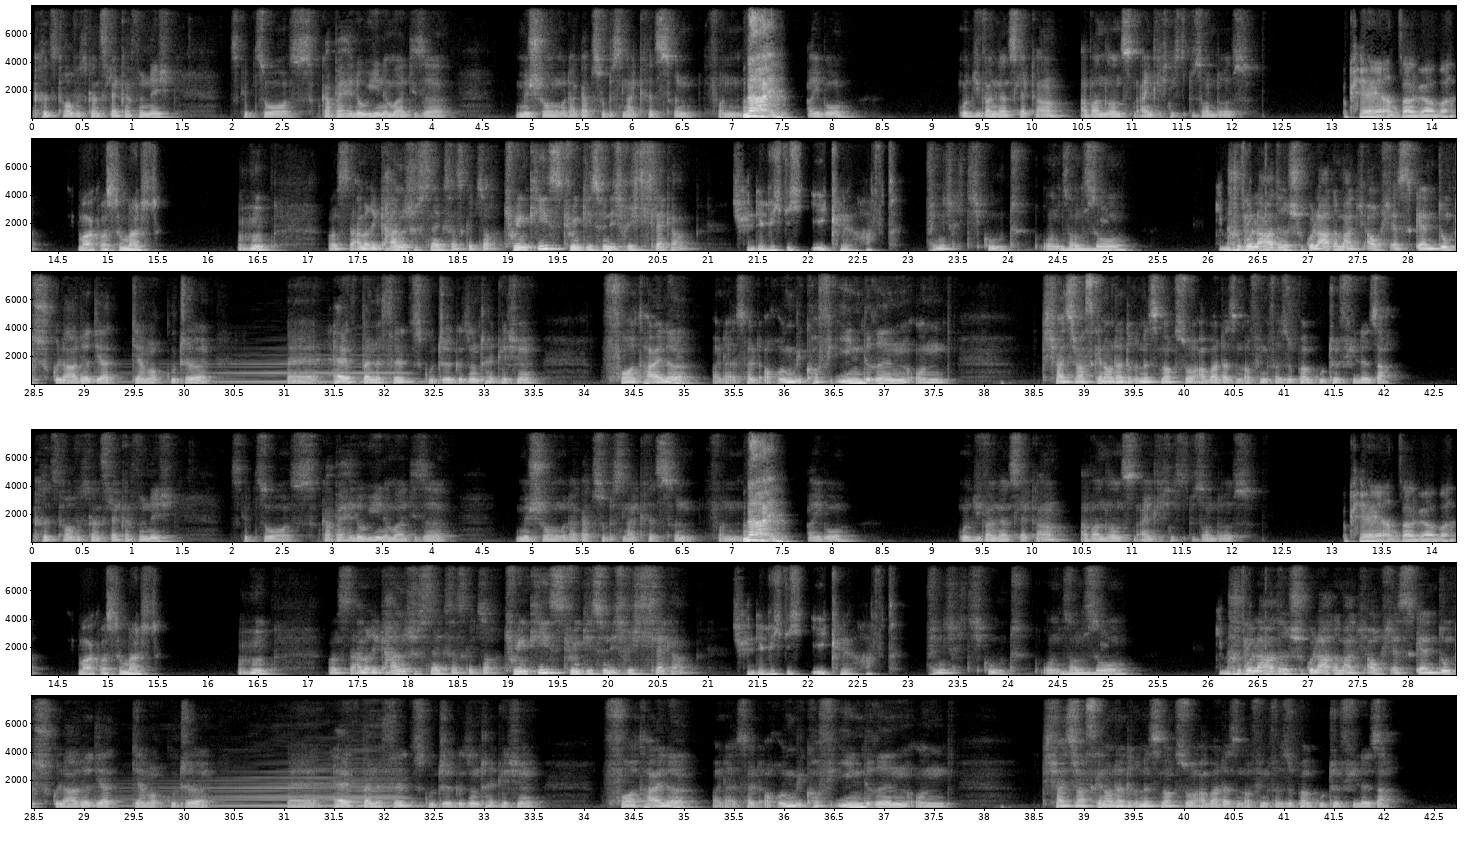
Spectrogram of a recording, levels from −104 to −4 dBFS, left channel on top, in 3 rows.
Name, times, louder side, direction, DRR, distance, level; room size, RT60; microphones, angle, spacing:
voice 1, 0.0-1.4 2.1-4.2 4.8-7.1 7.8-8.2 9.3-12.2 16.3-16.9 17.2-20.9 23.2-25.2 26.2-30.3 31.0-33.6 34.2-37.7 38.6-42.0, left 2 dB, 45° left, 0.8 m, -29 dB
voice 2, 7.1-7.6 13.2-14.3 14.7-15.5 21.3-22.7 24.5-25.2 26.1-26.4, left 2 dB, 20° left, 0.4 m, -25 dB
Bowed string instrument, 28.9-33.5, right 1 dB, 50° right, 1.7 m, -46 dB
16.5 x 6.3 x 2.7 m
head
